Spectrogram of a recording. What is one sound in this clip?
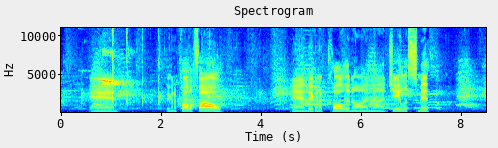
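People shout loudly in an echoing gym.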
